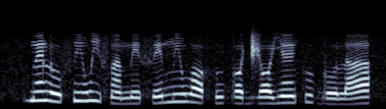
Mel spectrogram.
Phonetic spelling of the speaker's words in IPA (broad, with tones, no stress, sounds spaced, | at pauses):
b ɛ̃˦ l o˧ f ĩ˦ w i˦˨ f ã˨ m e˨ f e˨˦ m ĩ˦ w ɔ˦˨ h u˧ ɡ ɔ˧ d͡ʒ ɔ˧ j ɛ̃˦ k u˦˨ ɡ o˨ l a˨˦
